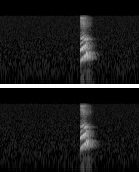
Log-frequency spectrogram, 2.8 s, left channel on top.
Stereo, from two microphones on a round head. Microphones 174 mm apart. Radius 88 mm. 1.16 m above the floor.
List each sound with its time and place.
1.6 s a child speaking: 10° left (ahead or behind), 0.5 m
